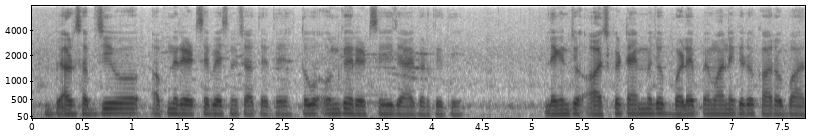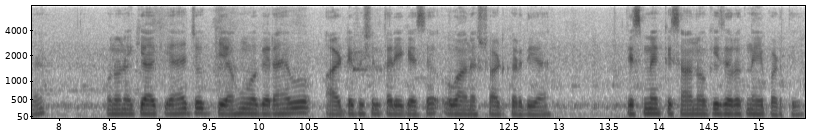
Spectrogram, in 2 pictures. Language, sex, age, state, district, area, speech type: Urdu, male, 18-30, Uttar Pradesh, Ghaziabad, urban, spontaneous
